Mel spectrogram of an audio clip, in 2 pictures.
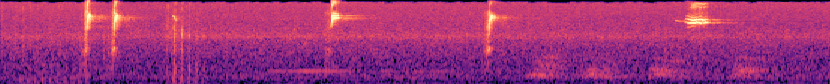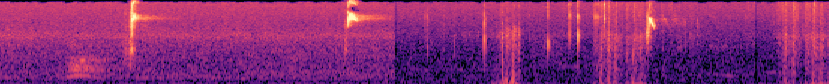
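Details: Hawfinch calling: short, very high, sharp clicking ticks spaced about a second apart, with faint low chatter between and handling noise near the end.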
